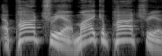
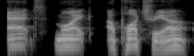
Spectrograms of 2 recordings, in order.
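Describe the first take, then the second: First: It is said in a put-on voice. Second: It is said in his normal voice.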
